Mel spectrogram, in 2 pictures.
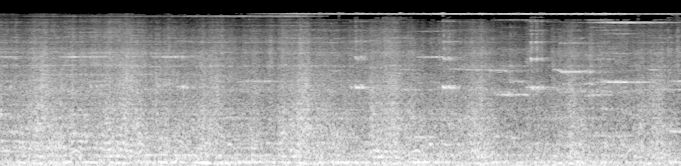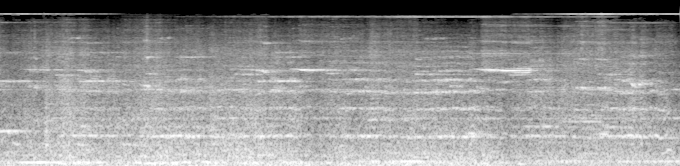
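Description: Freight train of tank cars rolling past: a steady rumble of the cars, with thin high wheel squeals coming and going, more of them in the second half. Wheel clicks sound over the rail in the first few seconds.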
